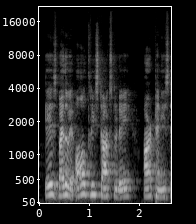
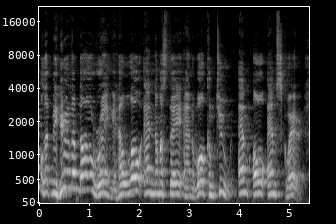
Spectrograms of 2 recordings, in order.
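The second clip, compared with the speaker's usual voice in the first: high, loud, ringing catchphrase opener; big, loud, excited welcome; hyped channel intro; 7 semitones higher, 6 dB louder than usual. Pretend. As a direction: belt out a showman's YouTube greeting.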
